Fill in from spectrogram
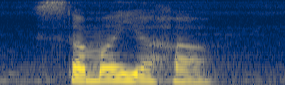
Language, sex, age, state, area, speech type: Sanskrit, female, 18-30, Goa, rural, read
